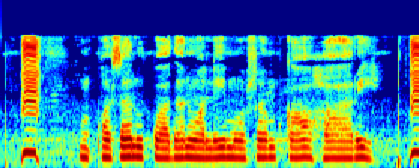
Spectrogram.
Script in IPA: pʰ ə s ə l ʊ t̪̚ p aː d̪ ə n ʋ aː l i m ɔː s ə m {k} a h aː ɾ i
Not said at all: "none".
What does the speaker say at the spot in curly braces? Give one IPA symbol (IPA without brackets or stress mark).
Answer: k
